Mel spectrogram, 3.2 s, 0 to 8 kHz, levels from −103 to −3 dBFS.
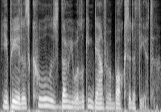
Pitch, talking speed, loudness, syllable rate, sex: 140 Hz, 295 wpm, -17 LUFS, 6.7 syllables/s, male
